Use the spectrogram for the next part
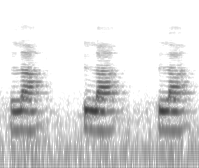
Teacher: the Light L, which has a forward motion with the tongue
